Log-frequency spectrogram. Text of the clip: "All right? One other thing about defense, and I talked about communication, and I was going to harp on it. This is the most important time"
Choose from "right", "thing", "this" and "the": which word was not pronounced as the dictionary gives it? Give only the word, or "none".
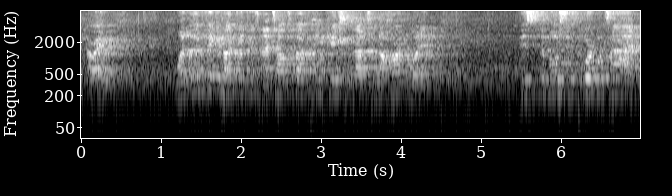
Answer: none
